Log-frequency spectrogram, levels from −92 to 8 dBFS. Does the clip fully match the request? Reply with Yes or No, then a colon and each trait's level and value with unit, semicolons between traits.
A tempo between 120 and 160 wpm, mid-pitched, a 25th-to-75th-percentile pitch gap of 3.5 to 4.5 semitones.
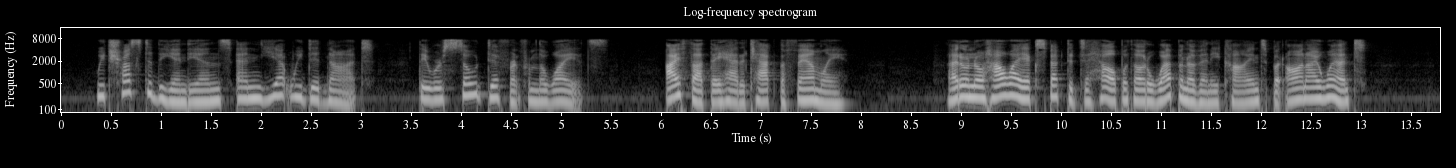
No: average, 180 wpm; medium, 180 Hz; average, 4.1 semitones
